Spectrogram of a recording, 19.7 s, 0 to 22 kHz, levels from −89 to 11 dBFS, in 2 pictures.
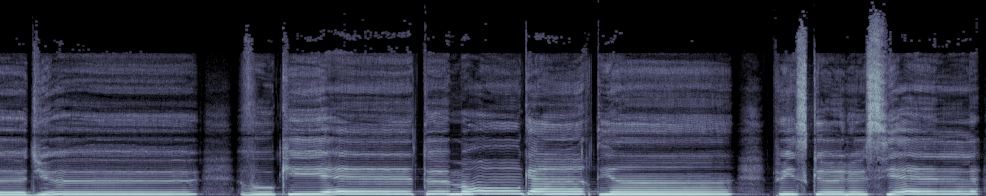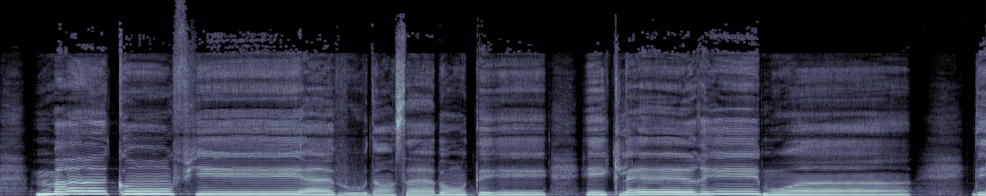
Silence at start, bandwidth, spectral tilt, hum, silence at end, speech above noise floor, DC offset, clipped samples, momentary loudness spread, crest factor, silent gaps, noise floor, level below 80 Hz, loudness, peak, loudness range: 0 s; 19.5 kHz; -5 dB/octave; none; 0 s; 28 dB; under 0.1%; under 0.1%; 9 LU; 12 dB; none; -41 dBFS; -66 dBFS; -13 LUFS; 0 dBFS; 4 LU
